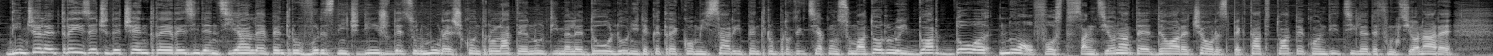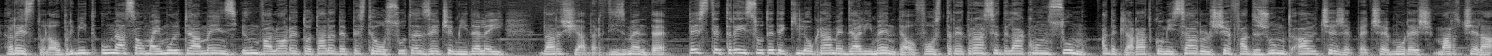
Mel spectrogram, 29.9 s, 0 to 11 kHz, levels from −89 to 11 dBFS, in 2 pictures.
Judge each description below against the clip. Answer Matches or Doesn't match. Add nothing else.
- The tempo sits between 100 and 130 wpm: Doesn't match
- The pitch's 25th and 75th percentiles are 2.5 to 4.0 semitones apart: Matches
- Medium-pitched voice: Matches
